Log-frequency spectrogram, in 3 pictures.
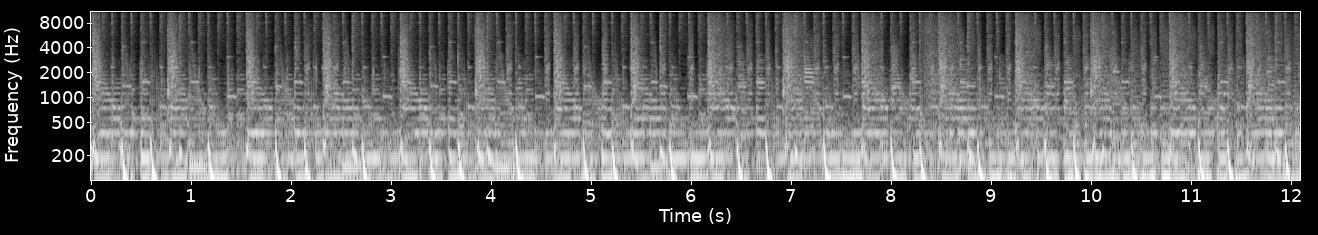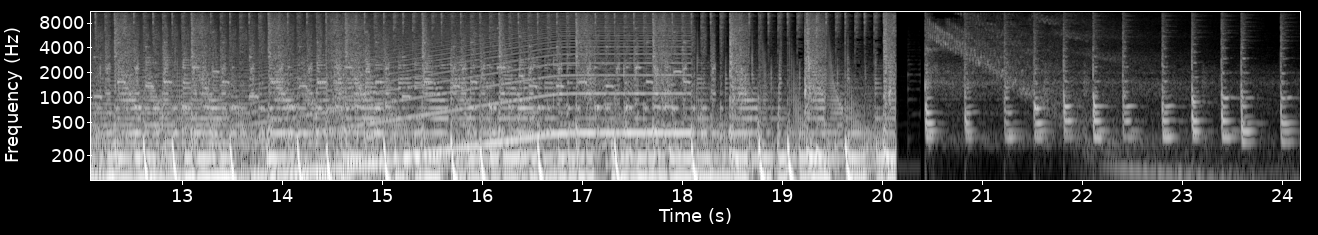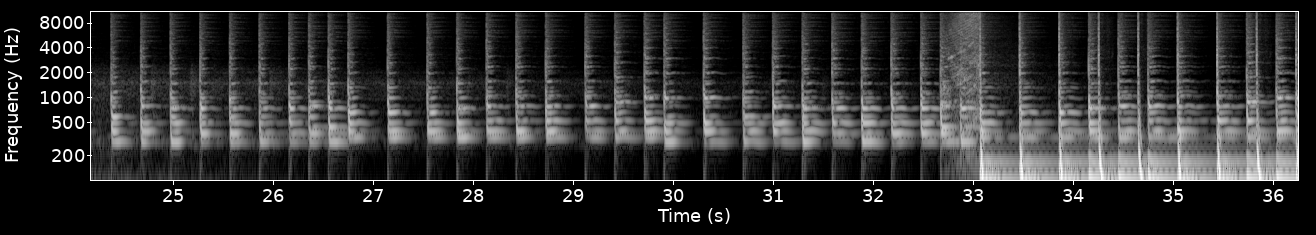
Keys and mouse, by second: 5.9 click, 10.6 click, 15.3 n, 16.7 click, 18.7-20.1 drag, 19.5 middle click, 21.3-23.8 drag, 25.3 click, 29.7-32.4 drag, 32.4-33.4 middle drag, 33.4-36.2 drag, 35.7 KP_0.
